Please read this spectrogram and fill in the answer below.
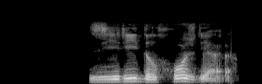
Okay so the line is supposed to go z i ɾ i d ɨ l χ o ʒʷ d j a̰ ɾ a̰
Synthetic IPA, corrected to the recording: z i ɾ i d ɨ l χ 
